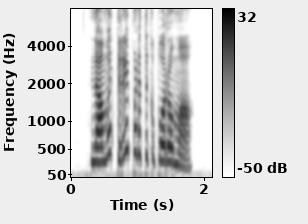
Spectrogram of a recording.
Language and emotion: Tamil, surprised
